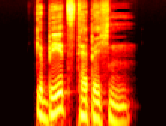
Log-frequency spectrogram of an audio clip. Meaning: dative plural of Gebetsteppich
- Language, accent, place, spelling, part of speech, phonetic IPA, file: German, Germany, Berlin, Gebetsteppichen, noun, [ɡəˈbeːt͡sˌtɛpɪçn̩], De-Gebetsteppichen.ogg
